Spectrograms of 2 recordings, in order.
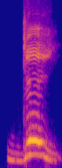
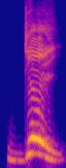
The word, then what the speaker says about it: day: কিন্তু আমাদের একটা জিনিস মনে রাখতে হবে, শব্দের শেষে যদি এ ওয়াই থাকে তাহলে এটার উচ্চারণ করতে হবে এই। যেমন এখানে লেখা আছে ডে, তাই না? তো আমরা সাধারণত বলে থাকি ডে, কিন্তু এটার উচ্চারণ হবে ডেই, ডেই, নট ডে, ডেই।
